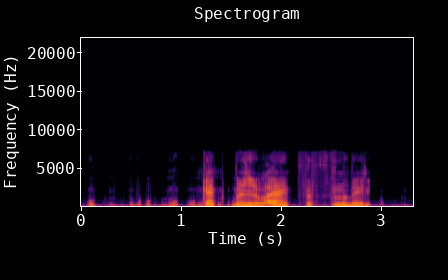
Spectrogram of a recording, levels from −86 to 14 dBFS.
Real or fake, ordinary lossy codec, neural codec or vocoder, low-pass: fake; none; autoencoder, 22.05 kHz, a latent of 192 numbers a frame, VITS, trained on many speakers; 7.2 kHz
